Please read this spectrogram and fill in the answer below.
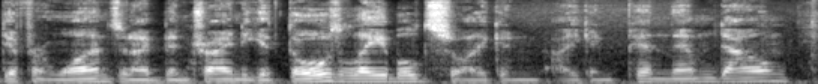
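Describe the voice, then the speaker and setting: At a moderate pace, the speaker talks in a dark, mellow, somewhat breathy voice whose pitch varies in an ordinary way. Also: man. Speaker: YouTuber living in a converted bus. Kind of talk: tutorial. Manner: halting, many fillers and repeats.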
